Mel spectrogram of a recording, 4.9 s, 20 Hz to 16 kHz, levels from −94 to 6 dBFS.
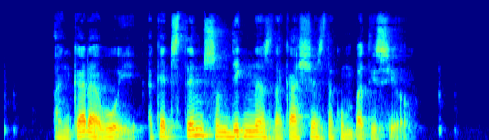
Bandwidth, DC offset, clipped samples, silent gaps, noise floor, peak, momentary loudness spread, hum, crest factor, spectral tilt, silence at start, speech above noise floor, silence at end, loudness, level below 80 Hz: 11 kHz; under 0.1%; under 0.1%; none; -65 dBFS; -10 dBFS; 14 LU; none; 18 dB; -7.5 dB/octave; 0.55 s; 37 dB; 0.8 s; -28 LUFS; -52 dBFS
